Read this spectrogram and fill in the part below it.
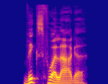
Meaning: masturbation material, for stimulation
- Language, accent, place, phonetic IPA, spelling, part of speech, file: German, Germany, Berlin, [ˈvɪksˌfoːɐ̯laːɡə], Wichsvorlage, noun, De-Wichsvorlage.ogg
